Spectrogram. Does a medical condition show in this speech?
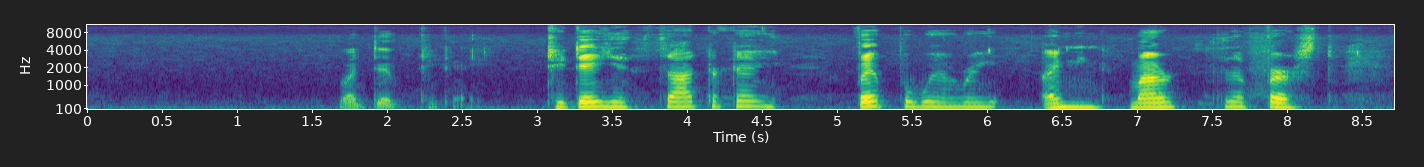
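Yes: cerebral palsy.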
